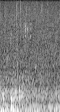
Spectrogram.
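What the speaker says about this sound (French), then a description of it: "Il pleut" Rain in Planet Zoo: a short, faint wash of steady rainfall, even and continuous with no voices.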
